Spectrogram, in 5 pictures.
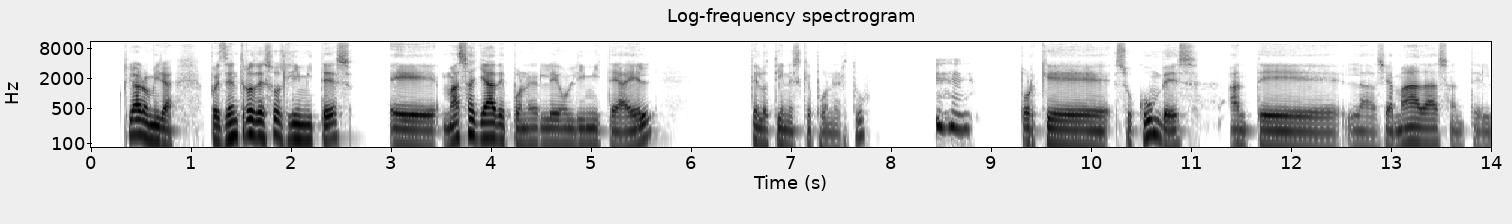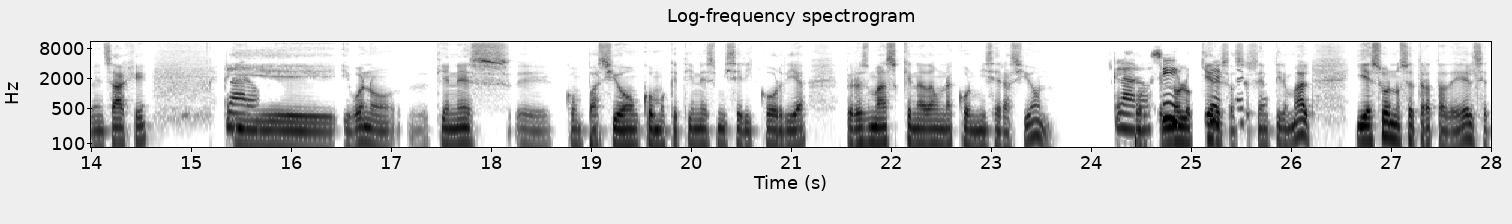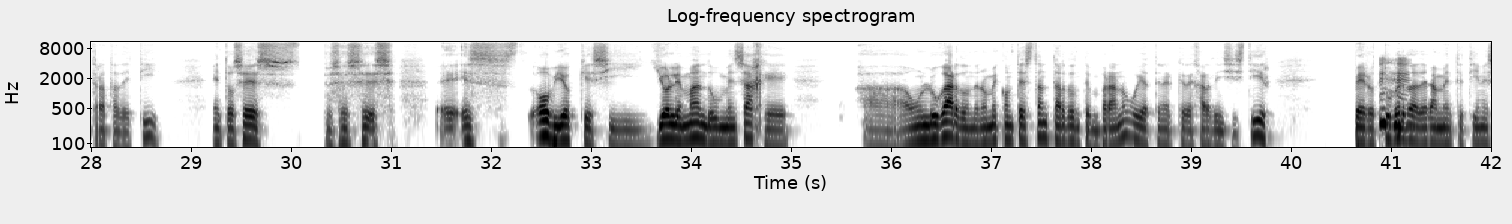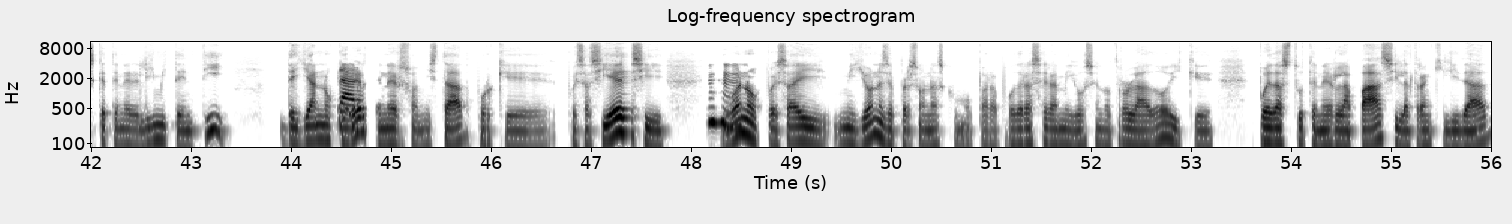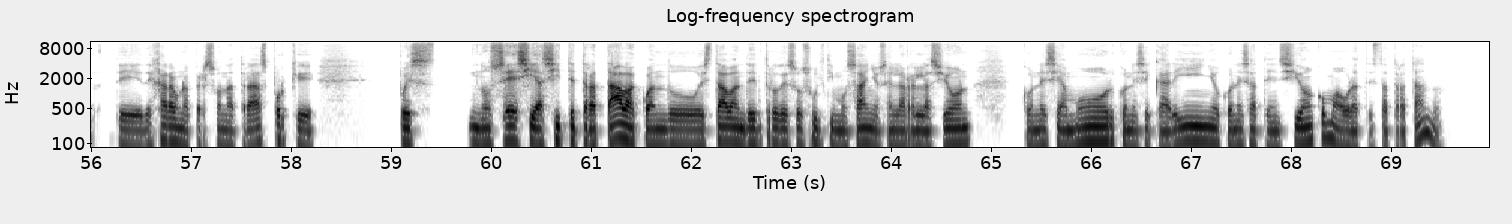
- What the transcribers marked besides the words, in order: none
- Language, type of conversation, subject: Spanish, advice, ¿Cómo puedo poner límites claros a mi ex que quiere ser mi amigo?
